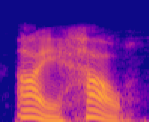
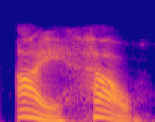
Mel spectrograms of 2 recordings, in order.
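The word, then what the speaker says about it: 爱好: what are your hobbies hobby translates as i hao which is pronounced with a falling tone on both a's once again it's i hau good note that the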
